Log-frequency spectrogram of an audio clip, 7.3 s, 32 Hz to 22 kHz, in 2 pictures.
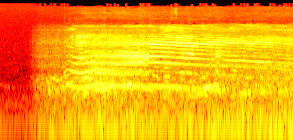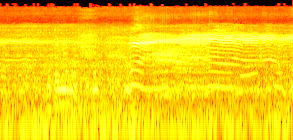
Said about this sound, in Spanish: Este llanto que ustedes están escuchando ahí, ustedes dirán, es un llanto de una beba de 9 meses, pero este llanto es el que le trae tranquilidad a una familia que no sabía qué hacer y que se encontraba con esta beba que estaba sin respirar.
